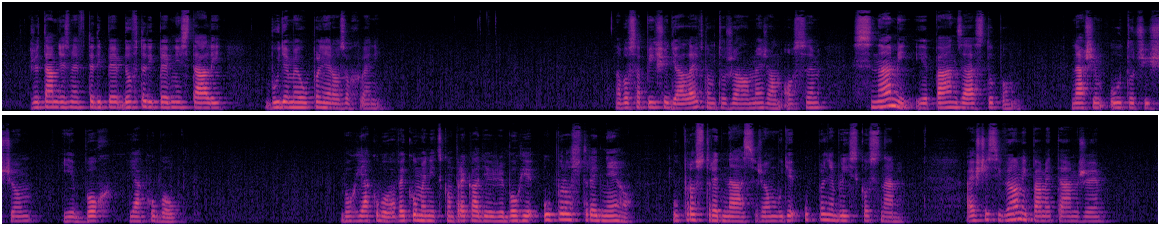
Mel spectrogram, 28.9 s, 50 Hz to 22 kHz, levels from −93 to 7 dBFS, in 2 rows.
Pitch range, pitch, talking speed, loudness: 165-190 Hz, 175 Hz, 120 wpm, -37 LUFS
